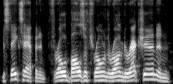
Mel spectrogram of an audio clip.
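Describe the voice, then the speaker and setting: A man's voice: fairly high pitch, a bit bright. Blunt man chiming in on football. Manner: chimes in with quick blunt opinions. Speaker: sports betting podcast co-host. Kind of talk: casual sports picks chat.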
